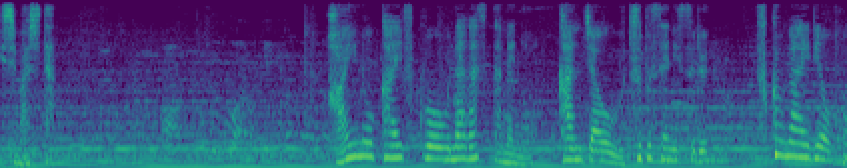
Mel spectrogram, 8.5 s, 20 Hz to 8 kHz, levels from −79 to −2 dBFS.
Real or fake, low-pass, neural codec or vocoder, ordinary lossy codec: real; 7.2 kHz; none; none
